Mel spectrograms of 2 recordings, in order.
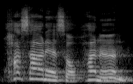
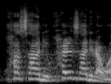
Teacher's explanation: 화살이 되면서 리을이 탈락했습니다. 음운 개수가 -1 됐네요.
